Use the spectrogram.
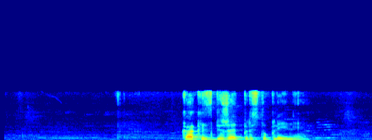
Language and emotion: Russian, positive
